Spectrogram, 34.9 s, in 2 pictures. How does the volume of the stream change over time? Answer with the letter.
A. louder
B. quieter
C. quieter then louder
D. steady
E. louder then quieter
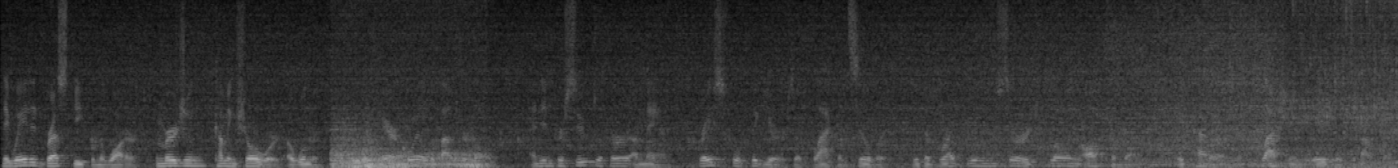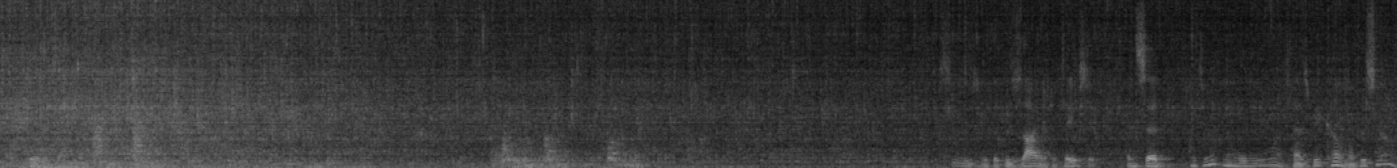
E.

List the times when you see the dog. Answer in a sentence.
The dog can be heard from 23.7 to 25.4 s.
